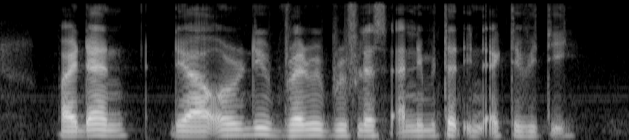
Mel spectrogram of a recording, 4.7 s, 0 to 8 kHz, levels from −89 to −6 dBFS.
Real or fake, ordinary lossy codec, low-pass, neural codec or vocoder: real; Opus, 64 kbps; 7.2 kHz; none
